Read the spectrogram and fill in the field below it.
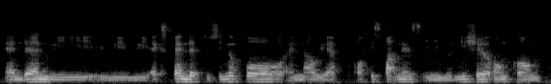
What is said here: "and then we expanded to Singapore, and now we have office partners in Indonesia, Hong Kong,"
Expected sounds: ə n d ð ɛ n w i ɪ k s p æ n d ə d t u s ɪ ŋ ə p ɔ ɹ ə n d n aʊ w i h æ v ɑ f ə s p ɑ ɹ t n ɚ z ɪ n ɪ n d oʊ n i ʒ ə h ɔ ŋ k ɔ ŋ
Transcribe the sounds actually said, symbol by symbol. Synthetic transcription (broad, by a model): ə n d ɛ n w i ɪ k s p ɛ n d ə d t u s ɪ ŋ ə p ɔ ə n n aʊ w i h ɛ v ɑ f ə s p ɑ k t n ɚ s ɪ n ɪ n d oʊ n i ʃ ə h ɔ ŋ k ɔ ŋ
